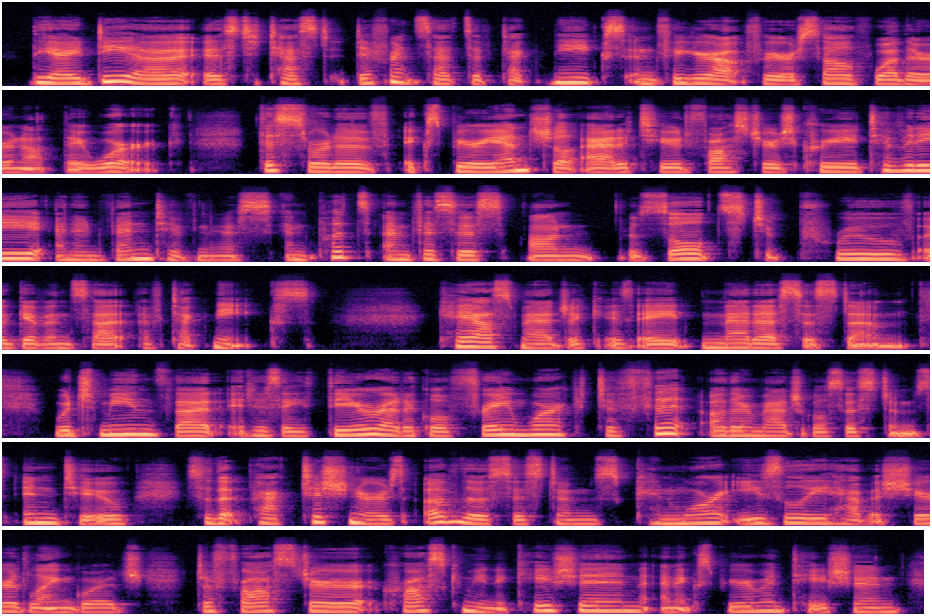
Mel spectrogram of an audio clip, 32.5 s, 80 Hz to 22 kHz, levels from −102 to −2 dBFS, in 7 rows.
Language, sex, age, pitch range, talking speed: English, female, 20-39, 160-205 Hz, 140 wpm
